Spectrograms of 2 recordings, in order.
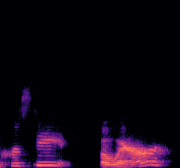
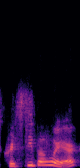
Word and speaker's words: Christy Boer: You did pronounce that right. It's Christy Boer, she, her.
